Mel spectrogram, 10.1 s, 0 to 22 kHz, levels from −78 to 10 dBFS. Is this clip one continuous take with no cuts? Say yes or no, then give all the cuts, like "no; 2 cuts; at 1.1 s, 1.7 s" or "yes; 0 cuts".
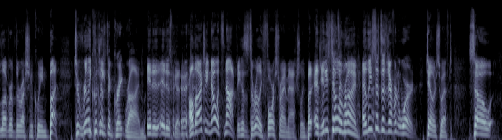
no; 1 cut; at 3.5 s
